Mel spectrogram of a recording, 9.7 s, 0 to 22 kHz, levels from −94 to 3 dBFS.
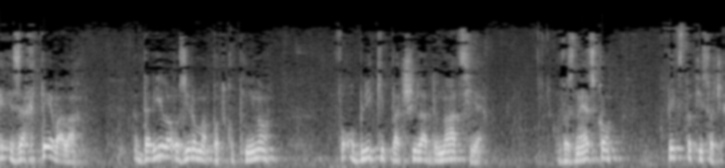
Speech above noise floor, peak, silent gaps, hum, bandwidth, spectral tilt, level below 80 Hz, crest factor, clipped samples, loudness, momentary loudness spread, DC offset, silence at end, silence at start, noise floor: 26 dB; 0 dBFS; none; none; 13.5 kHz; -6 dB/octave; -46 dBFS; 16 dB; under 0.1%; -16 LUFS; 11 LU; under 0.1%; 0 s; 0 s; -41 dBFS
